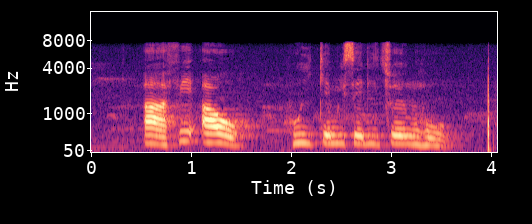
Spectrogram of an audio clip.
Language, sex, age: Southern Sotho, male, 20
